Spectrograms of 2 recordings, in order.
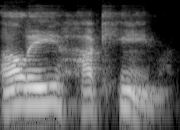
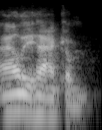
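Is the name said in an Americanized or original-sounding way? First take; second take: original; Americanized. First: The name has its original Middle Eastern pronunciation. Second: The name has a flat Americanized pronunciation. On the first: This is the name's real form. "But you knew it was" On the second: This is how the musical's characters said it. "That's how they pronounced it in Oklahoma"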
